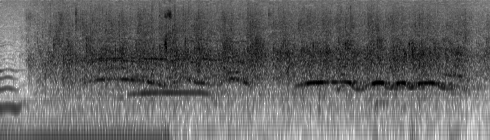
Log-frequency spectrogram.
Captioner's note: applause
